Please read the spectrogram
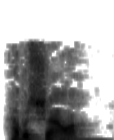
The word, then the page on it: have a shower: British English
